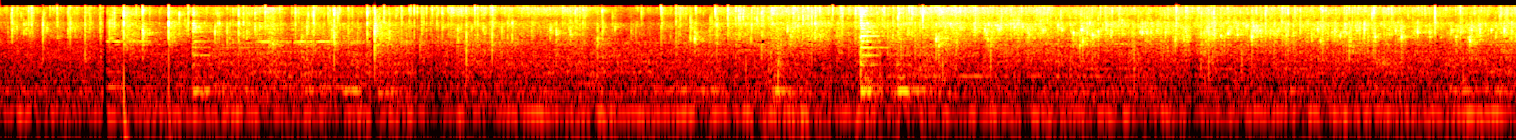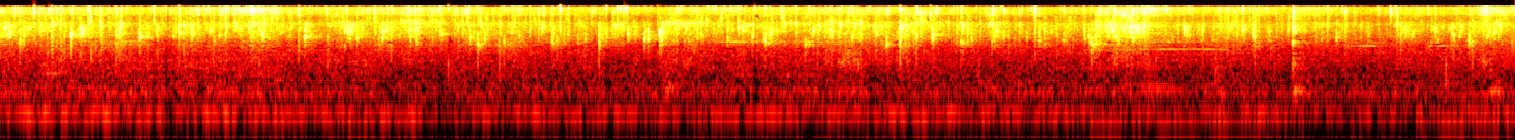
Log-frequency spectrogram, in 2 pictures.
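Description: Prawn fritters frying in oil on a low flame: a steady crackling sizzle. A metal spatula turning the fritters now and then scrapes the pan.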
